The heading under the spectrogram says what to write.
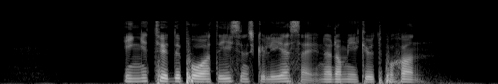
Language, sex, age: Swedish, male, 31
